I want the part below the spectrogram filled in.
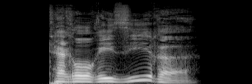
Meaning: inflection of terrorisieren: 1. first-person singular present 2. first/third-person singular subjunctive I 3. singular imperative
- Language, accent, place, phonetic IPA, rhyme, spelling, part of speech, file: German, Germany, Berlin, [tɛʁoʁiˈziːʁə], -iːʁə, terrorisiere, verb, De-terrorisiere.ogg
